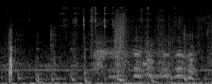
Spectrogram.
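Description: A dog vocalizing briefly during play over a stick, from about a second in, over background music with a steady repeating beat. A sharp click comes just after the start.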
